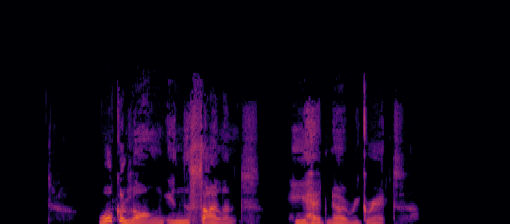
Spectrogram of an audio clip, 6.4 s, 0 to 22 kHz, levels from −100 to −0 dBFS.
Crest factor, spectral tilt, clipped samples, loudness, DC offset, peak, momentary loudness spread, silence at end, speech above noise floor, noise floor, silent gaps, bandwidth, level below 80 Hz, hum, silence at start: 22 dB; -4 dB/octave; under 0.1%; -43 LUFS; under 0.1%; -24 dBFS; 19 LU; 1.2 s; over 47 dB; under -90 dBFS; 1.05-1.19 s, 3.29-3.58 s; 14.5 kHz; -88 dBFS; none; 0.6 s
